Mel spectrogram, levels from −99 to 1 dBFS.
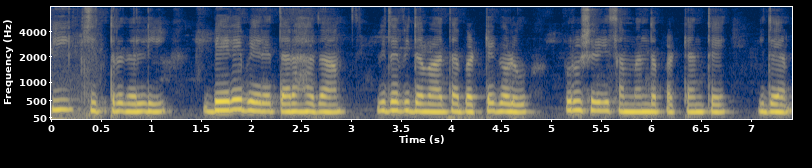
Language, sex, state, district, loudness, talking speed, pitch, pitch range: Kannada, female, Karnataka, Mysore, -16 LUFS, 90 wpm, 210 Hz, 205-230 Hz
